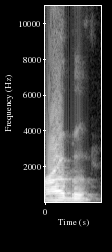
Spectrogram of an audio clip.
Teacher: حروف قلقلہ کو ادا کرتے ہوئے مخرج میں جنبش سی ہوتی ہے جس کی وجہ سے آواز لوٹتی ہوئی نکلتی ہے۔ جس طرح گیند دیوار کے ساتھ ٹکرا کر واپس پلٹتی ہے، ایسے ہی حروف قلقلہ کو پڑھتے ہوئے آواز واپس پلٹتی ہے۔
